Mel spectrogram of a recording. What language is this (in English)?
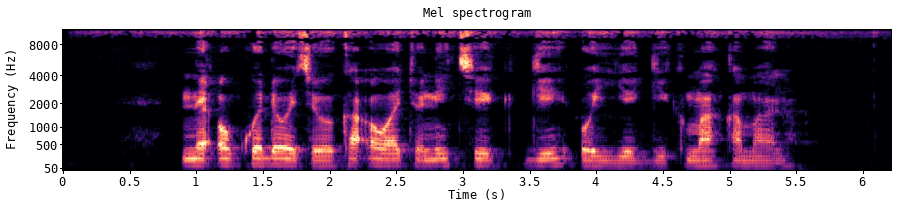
Luo (Kenya and Tanzania)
